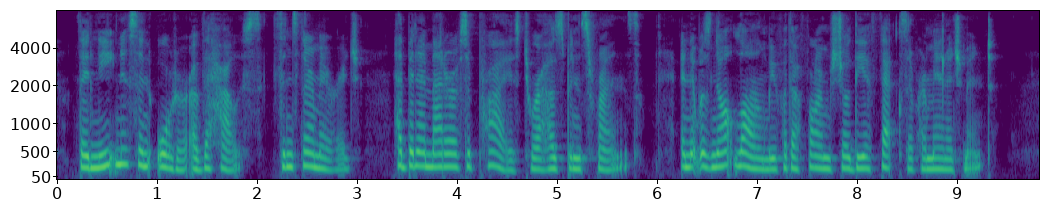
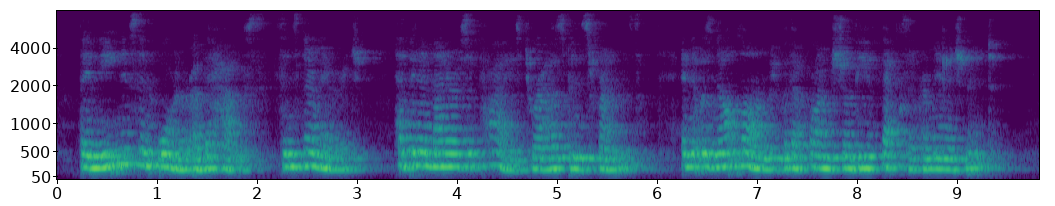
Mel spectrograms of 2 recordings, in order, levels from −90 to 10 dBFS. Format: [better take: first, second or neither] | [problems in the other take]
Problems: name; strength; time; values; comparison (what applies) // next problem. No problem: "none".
first | room echo; dies away in 0.9 s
